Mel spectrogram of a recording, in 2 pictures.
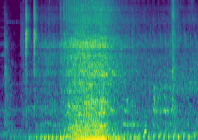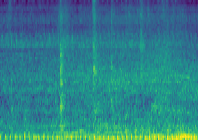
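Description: Scooters pass along a busy Bangkok street, their small engines buzzing and swelling as one draws near and fades, over a continuous hum of traffic, with occasional sharp clicks.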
